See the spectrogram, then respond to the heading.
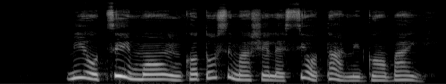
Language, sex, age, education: Yoruba, female, 15-29, tertiary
